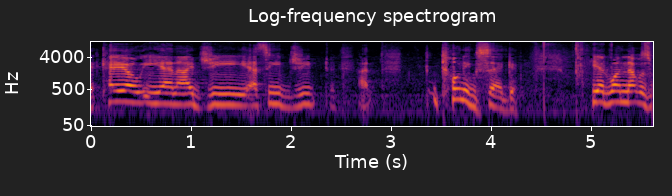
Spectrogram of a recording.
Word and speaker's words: Koenigsegg: some swedish thing called the koenigsegg i think that's how you say it k-o-e-n-i-g-s-e-g koenigsegg he had one that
